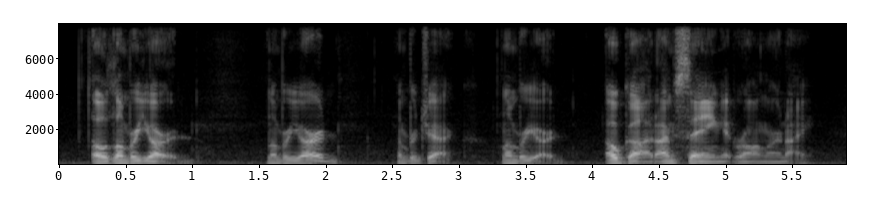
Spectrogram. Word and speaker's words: Lumberyard: Lumberjack, right? Oh, Lumberyard.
